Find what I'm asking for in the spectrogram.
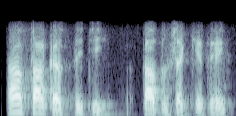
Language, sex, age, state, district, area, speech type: Sanskrit, male, 60+, Tamil Nadu, Coimbatore, urban, conversation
